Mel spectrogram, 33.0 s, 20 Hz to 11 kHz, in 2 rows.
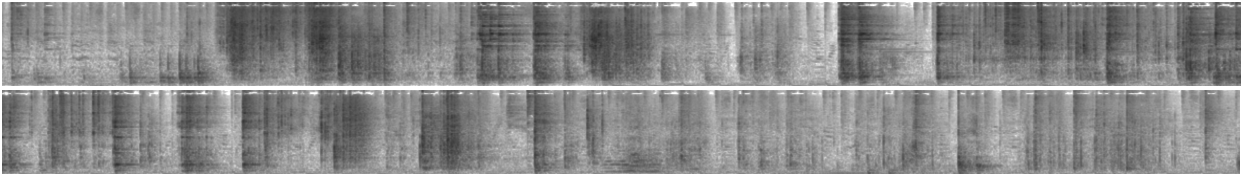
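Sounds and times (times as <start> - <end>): background music: 0.0 - 33.0
ice cubes clinking into metal tumbler: 2.9 - 8.9.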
